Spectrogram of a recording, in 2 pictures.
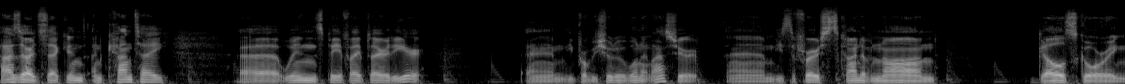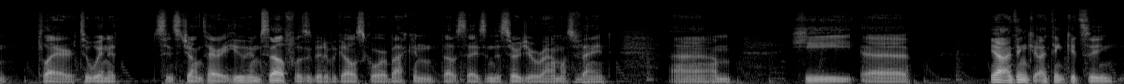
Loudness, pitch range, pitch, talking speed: -30 LUFS, 70-95 Hz, 85 Hz, 170 wpm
